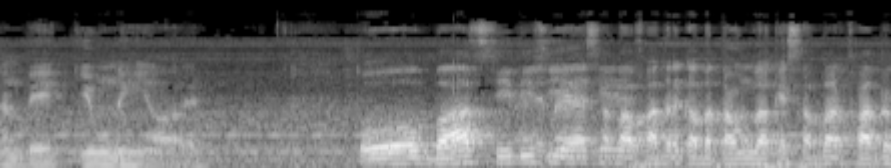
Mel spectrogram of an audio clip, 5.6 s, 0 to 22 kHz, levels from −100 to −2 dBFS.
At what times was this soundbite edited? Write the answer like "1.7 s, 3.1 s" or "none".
3.7 s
